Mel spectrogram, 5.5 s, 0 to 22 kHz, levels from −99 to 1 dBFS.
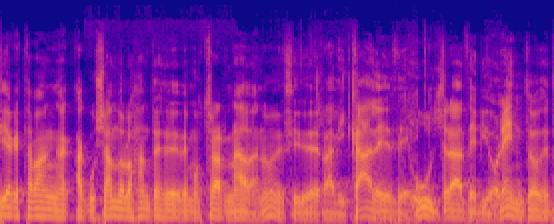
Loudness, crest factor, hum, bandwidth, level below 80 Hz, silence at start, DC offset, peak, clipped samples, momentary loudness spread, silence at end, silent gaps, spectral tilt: -26 LUFS; 22 dB; none; 16 kHz; -46 dBFS; 0 s; under 0.1%; -4 dBFS; under 0.1%; 4 LU; 0 s; none; -5.5 dB/octave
